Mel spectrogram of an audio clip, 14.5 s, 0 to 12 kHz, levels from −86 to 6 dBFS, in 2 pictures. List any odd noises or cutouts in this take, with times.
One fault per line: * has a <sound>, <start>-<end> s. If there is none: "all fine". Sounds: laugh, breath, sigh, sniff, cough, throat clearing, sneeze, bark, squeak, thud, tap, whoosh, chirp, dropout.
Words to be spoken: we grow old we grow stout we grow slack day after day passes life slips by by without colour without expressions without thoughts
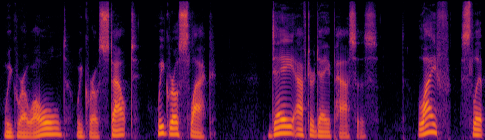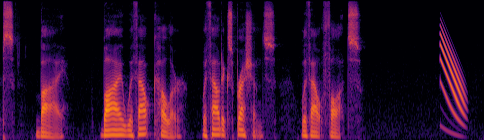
* has a chirp, 13.9-14.3 s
